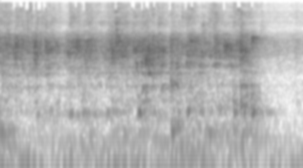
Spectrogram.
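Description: A steady, quiet stream of water poured into a pot of lentil soup splashes and gurgles for a few seconds, soft and close, with no voices.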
